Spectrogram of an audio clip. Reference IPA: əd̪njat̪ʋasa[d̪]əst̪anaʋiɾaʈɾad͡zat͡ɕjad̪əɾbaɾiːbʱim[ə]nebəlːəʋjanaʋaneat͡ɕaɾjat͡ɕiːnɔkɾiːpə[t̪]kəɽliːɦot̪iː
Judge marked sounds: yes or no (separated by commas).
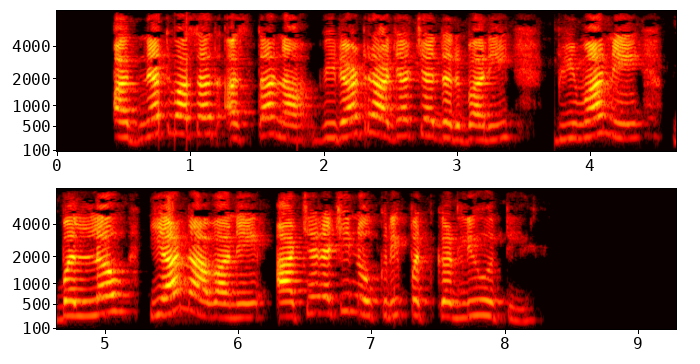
no, no, yes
